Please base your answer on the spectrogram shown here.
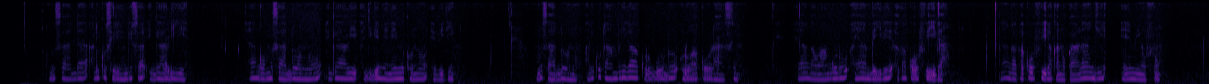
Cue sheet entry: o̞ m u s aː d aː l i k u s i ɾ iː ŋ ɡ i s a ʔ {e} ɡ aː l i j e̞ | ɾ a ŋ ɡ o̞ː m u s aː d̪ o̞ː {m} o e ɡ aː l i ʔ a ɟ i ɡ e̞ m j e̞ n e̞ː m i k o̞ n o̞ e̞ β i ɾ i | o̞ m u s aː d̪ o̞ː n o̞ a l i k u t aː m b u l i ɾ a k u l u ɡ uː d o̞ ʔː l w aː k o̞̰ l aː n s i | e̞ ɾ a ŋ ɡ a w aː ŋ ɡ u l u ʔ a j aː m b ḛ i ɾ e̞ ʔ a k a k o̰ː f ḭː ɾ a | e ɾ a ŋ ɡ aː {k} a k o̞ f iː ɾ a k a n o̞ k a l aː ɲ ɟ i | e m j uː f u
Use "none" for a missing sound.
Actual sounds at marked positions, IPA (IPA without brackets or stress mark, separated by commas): e, n, k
